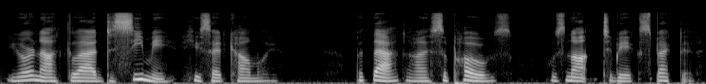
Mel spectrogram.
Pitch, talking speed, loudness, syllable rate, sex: 165 Hz, 160 wpm, -20 LUFS, 4.4 syllables/s, female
